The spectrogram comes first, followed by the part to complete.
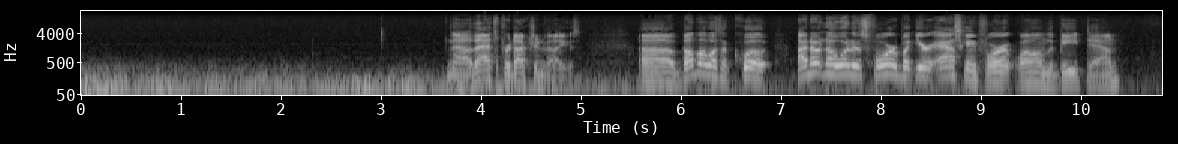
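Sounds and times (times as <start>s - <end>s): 
thunder rumbling from a storm with lightning: 0.0s - 9.4s
faint tick: 3.0s - 3.2s
speech: 3.7s - 10.5s.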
